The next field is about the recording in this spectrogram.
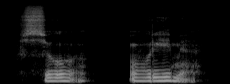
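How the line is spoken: Low growling voice. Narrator (Russian): ответил он низким рычащим голосом

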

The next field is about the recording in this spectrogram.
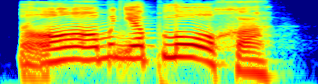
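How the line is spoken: Old man wheezing. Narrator (Russian): захрипел пенсионер

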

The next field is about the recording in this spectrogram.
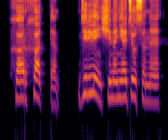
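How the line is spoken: Grumbling mutter. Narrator (Russian): пробурчал Кертен

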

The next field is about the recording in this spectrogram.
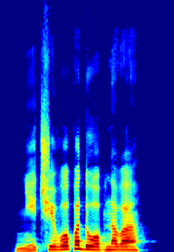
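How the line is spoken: Giant's roar. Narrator (Russian): проревел исполин

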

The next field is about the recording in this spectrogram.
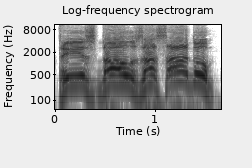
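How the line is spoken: Yelling. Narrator (Russian): орал Никитин

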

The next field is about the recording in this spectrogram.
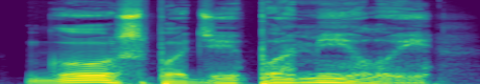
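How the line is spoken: Hopeless sigh. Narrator (Russian): безнадежно вздохнул Фрейзер

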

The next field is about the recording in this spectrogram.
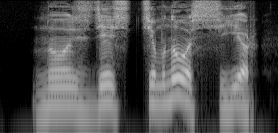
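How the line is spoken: Uncertain. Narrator (Russian): неуверенно сказал я

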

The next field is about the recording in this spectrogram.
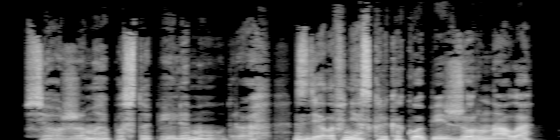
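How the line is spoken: Grumble. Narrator (Russian): проворчал Ипполит Германович

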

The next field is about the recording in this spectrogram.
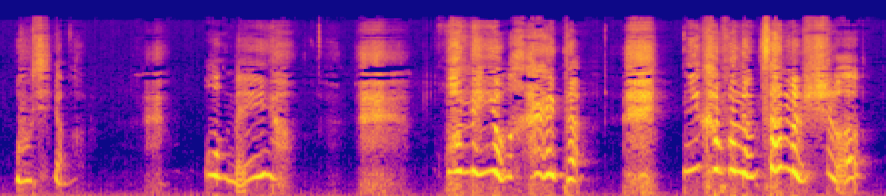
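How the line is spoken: Crying. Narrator (Chinese): 林星也哭了

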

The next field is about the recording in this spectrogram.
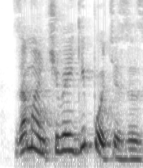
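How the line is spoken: Laughing. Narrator (Russian): засмеялась я

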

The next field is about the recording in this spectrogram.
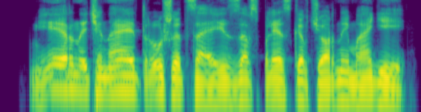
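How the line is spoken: Creaky, quavering old voice. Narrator (Russian): проскрипел шаман дребезжащим голосом

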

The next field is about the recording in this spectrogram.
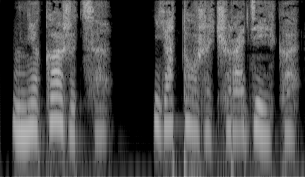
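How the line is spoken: Sudden whisper. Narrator (Russian): вдруг прошептала

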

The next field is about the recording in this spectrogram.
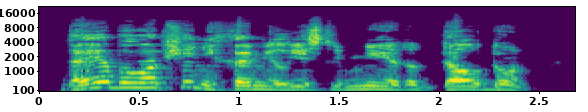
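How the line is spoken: Snorting. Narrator (Russian): хмыкнул псих

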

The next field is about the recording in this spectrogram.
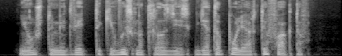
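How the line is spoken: Muttering. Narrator (Russian): пробормотал Никита

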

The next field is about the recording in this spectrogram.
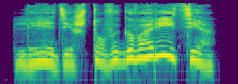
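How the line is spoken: Hissing woman. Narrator (Russian): прошипела баронесса Калани

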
